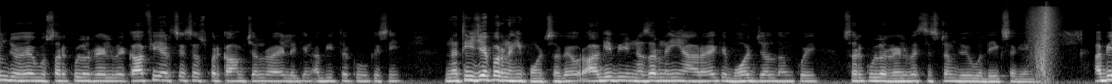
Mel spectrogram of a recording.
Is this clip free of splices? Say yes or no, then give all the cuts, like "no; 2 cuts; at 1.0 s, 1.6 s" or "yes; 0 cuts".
yes; 0 cuts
